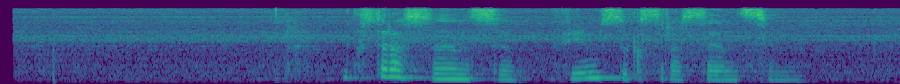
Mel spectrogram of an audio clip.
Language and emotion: Russian, neutral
